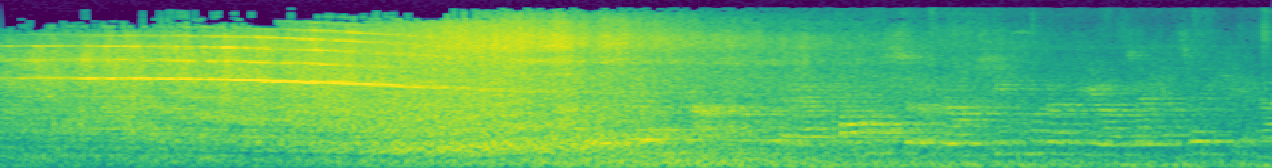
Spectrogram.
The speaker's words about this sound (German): Der Düsseldorfer Flughafen. Wer hier landet, kommt automatisch an den Schaltern der Autovermieter vorbei.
